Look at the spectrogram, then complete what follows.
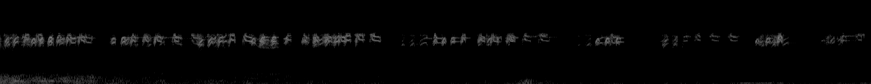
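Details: Great tit family at the nest, early morning, 20 June 2023: loud, nearly nonstop high, harsh chirping in long runs, broken by short pauses, with little else heard.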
